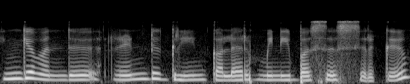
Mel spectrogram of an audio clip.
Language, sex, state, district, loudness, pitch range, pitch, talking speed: Tamil, female, Tamil Nadu, Nilgiris, -16 LUFS, 205-230 Hz, 210 Hz, 115 wpm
